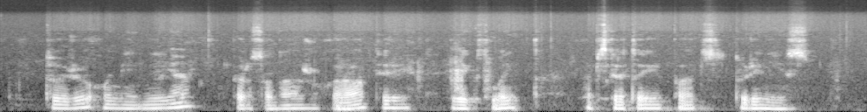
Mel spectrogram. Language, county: Lithuanian, Vilnius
